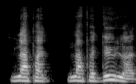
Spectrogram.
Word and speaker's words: Lapadula: Lapadula.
